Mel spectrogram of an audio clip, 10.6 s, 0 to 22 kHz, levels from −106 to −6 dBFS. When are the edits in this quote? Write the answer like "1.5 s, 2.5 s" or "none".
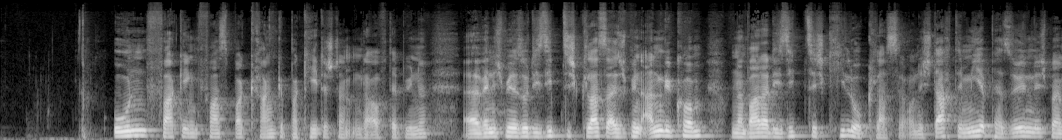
none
